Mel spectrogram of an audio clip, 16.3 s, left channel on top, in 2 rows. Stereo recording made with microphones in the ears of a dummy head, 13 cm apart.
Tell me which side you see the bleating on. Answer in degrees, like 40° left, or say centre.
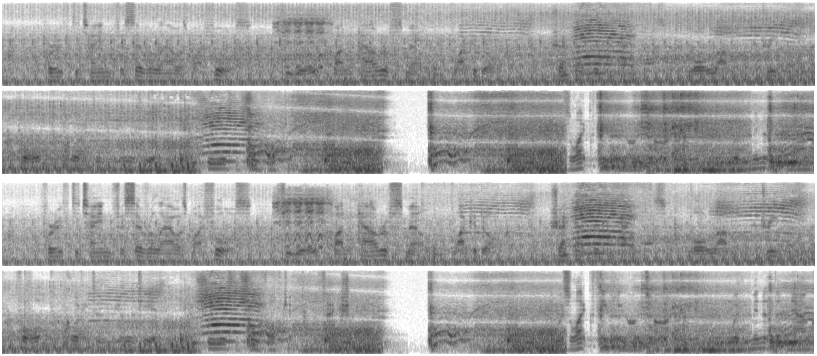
30° right.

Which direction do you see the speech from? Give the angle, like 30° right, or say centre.
50° right.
